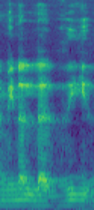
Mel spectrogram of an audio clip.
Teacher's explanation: ذی یا مدہ ہے، ذال کو نرم ادا کرنا ہے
